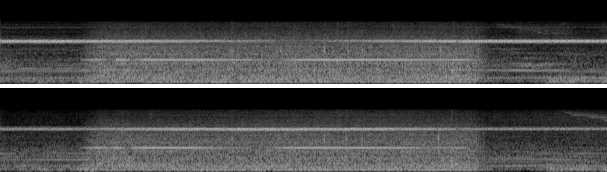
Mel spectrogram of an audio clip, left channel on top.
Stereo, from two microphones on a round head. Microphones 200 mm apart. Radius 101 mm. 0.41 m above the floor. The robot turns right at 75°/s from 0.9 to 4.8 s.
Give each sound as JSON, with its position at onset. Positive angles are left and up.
{"t": 0.0, "sound": "an insect", "azimuth_deg": 120}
